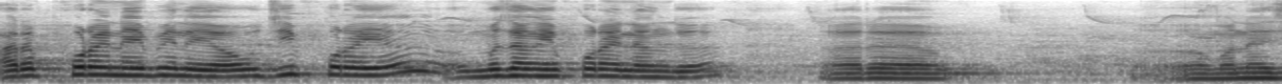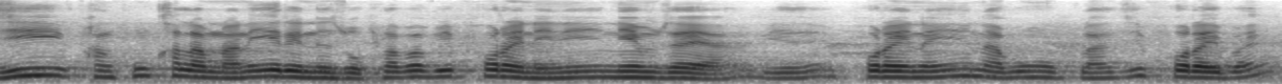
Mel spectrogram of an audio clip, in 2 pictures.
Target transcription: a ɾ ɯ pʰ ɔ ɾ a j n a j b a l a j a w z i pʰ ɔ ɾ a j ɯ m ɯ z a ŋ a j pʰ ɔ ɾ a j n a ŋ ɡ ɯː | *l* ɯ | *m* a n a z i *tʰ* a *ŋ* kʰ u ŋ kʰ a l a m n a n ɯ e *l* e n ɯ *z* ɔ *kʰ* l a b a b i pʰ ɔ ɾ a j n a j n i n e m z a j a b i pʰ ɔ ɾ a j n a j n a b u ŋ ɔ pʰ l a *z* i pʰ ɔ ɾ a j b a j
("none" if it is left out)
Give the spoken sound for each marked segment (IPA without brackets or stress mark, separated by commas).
ɾ, m, pʰ, ŋ, ɾ, z, pʰ, z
